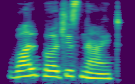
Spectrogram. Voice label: "Walpurgis night", Indian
